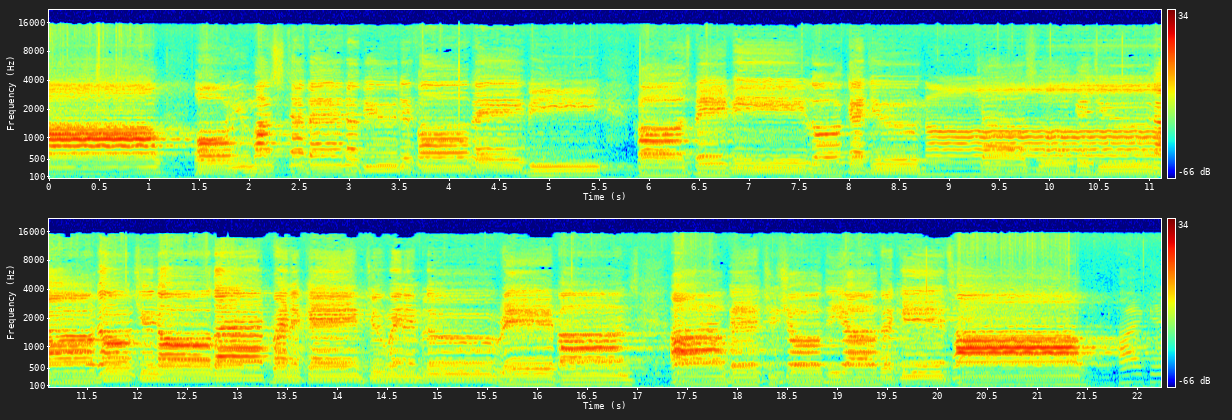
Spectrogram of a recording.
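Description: Male barbershop quartet singing a cappella in close four-part harmony, moving through a series of held chords.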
